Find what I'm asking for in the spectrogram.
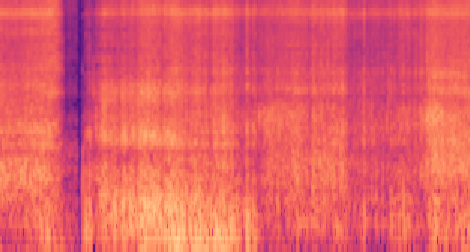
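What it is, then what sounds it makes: Melamine foam sponge being brushed. A white rectangular magic eraser block of solid melamine foam, held in the hand, is scrubbed aggressively with a medium black-bristle paint brush. The result is a fast, dense, low rumbling scrape that breaks off briefly near the start, then swells loudest before settling into a steady, rough brushing.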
